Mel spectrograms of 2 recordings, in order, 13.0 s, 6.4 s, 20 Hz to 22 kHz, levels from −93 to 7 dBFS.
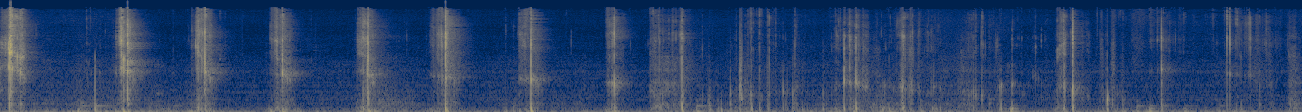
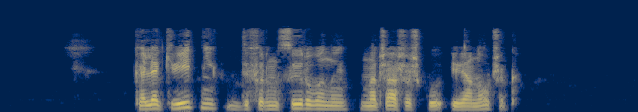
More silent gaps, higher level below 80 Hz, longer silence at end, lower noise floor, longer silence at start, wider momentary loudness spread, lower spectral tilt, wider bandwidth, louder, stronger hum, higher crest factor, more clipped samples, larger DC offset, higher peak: neither; first, -46 dBFS vs -62 dBFS; second, 0.05 s vs 1.2 s; second, -54 dBFS vs -89 dBFS; second, 0 s vs 1.35 s; first, 26 LU vs 12 LU; second, -0.5 dB/octave vs -5 dB/octave; first, 17 kHz vs 8.2 kHz; second, -27 LUFS vs -19 LUFS; neither; first, 32 dB vs 18 dB; neither; neither; about the same, 0 dBFS vs -2 dBFS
